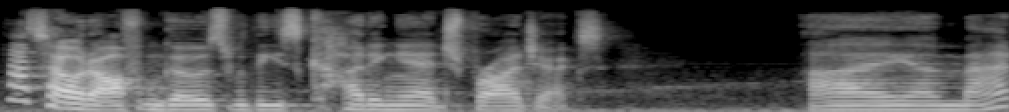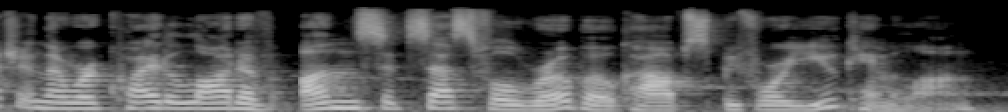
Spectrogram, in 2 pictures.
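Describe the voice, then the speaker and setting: A woman's voice: deep voice, lively intonation, fairly quick. A woman playing a breezy, cynical commercial actress in a video game, talking in a wry conversational way. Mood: wry, casual. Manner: wry, casual.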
